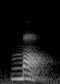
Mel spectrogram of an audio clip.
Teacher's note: air stream for a while the soft pallet is lowed and the air comes freely through the nasal cavity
